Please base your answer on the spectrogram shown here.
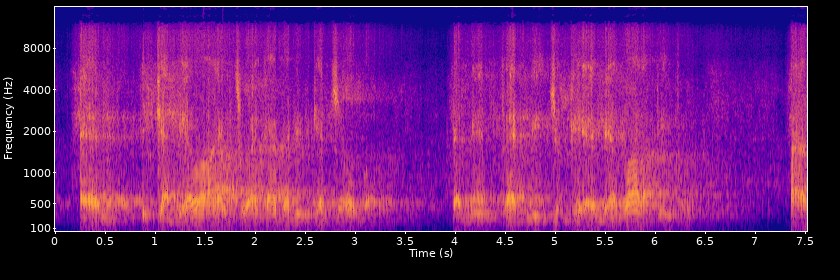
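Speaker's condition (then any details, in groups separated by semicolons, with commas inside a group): Laryngectomy; voice first lost at racetrack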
